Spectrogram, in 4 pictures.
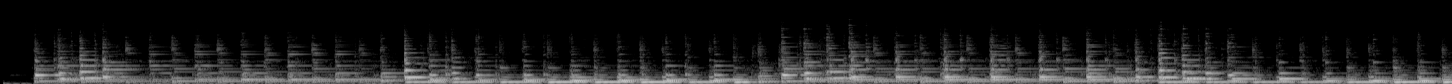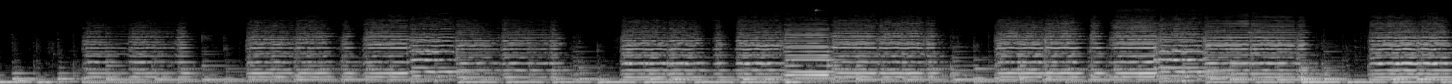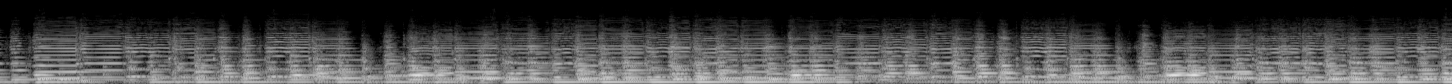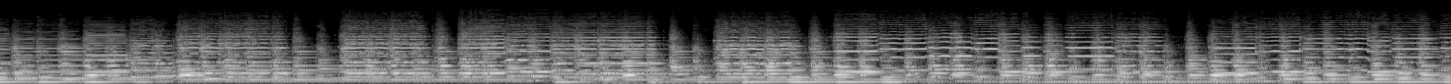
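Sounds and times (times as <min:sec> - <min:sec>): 
electric strings: 0:00.0 - 0:58.0.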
